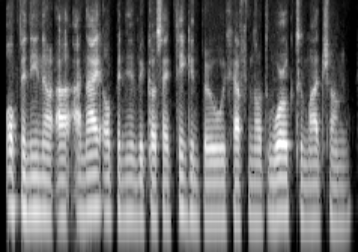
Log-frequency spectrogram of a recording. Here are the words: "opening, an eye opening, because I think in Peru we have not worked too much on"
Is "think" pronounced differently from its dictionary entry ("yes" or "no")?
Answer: no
